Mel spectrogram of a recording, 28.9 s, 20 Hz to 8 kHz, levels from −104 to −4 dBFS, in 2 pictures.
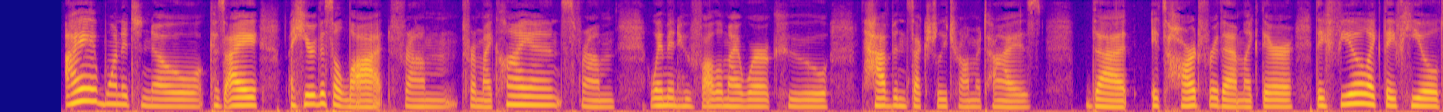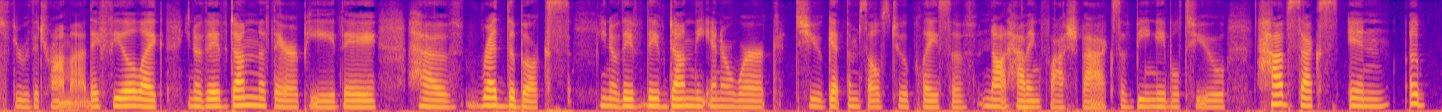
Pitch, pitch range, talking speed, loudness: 185 Hz, 175-205 Hz, 170 wpm, -22 LUFS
